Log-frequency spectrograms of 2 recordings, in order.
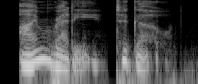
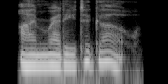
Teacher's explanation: content words get stress. I'm ready to go. And the sentence falls slightly.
